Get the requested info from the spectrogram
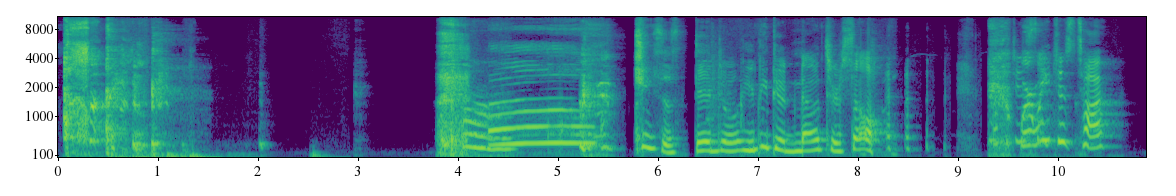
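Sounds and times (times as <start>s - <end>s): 
person coughing fit: 0.0s - 1.3s, 5.2s - 5.7s
strained wheezy vocal sound: 3.8s - 5.4s
speech: 6.0s - 8.6s, 9.3s - 10.6s
faint breaths: 8.9s - 9.7s.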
